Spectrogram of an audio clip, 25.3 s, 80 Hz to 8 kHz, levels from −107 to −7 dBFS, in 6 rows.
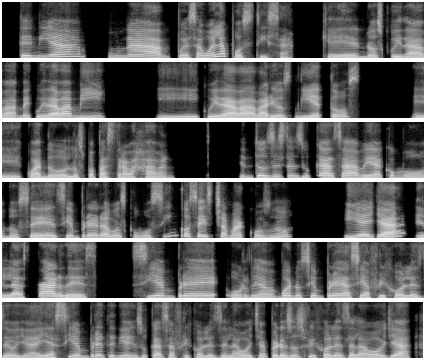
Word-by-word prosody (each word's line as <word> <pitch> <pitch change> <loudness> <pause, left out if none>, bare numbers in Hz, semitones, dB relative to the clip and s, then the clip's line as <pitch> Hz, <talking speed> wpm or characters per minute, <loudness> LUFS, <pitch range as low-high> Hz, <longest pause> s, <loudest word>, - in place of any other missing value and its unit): Tenía 270 +8 +1 0.2
una, 240 -4 +3
pues, 215 +1 -3
abuela 265 +10 +3
postiza 165 - -7 0.3
que 160 -1 -3
nos 160 +1 -4
cuidaba, 180 +2 0
me 175 -2 -4
cuidaba 195 +8 +5
a 250 - +4
mí 205 +2 -5 0.5
y 170 -3 -5
cuidaba 170 +2 +4
a 180 - +2
varios 175 +1 +1
nietos, 185 0 -2 0.5
eh, 85 -1 -5
cuando 175 -1 +1
los 170 0 -3
papás 160 -1 -2
trabajaban. 155 -1 -3 0.7
Entonces 230 +7 -1
en 245 -1 -2
su 240 -1 -2
casa 240 +1 +3
había 210 -2 +2
como, 200 -5 -5
no 185 +2 -4
sé, 195 +5 0
siempre 230 0 -3
éramos 230 -1 0
como - - -8
5 345 - -4
o - - +3
6 280 -3 0
chamacos, 185 -8 -3
¿no? 205 +11 -4 0.5
Y 250 +1 +4
ella 270 +3 +7 0.2
en 215 -1 -1
las 205 -1 +2
tardes 220 -7 +4 0.3
siempre, 250 +3 +1
hornea 210 -1 -2
bueno, 230 -1 0
siempre 235 +1 +1
hacía 220 -1 +1
frijoles 210 -1 -1
de 190 -2 -1
olla. 175 -2 -2
Ella 210 +3 +1
siempre 245 +3 0
tenía 215 -3 -3
en 220 - -4
su 225 +1 -5
casa 205 +1 -2
frijoles 195 -3 -4
de 190 - -3
la 170 -2 -2
olla, 160 +1 -3
pero 190 +3 +1
esos 245 +4 -1
frijoles 220 0 -1
de 220 - 0
la 195 -1 0
olla 215 +4 +1
210 Hz, 160 wpm, -24 LUFS, 175-235 Hz, 0.7 s, ella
